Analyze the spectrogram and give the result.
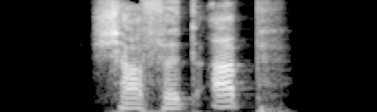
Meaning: second-person plural subjunctive I of abschaffen
- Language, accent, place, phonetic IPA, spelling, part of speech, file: German, Germany, Berlin, [ˌʃafət ˈap], schaffet ab, verb, De-schaffet ab.ogg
